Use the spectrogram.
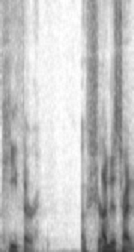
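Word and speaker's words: Kiefer: first ad was for kefir Southerland uhhuh yep that was nuts yep he was like what are you new and I was like uhhuh yeah I think it's pronounced keither oh sure I'm just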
